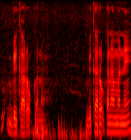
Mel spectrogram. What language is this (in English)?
Santali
